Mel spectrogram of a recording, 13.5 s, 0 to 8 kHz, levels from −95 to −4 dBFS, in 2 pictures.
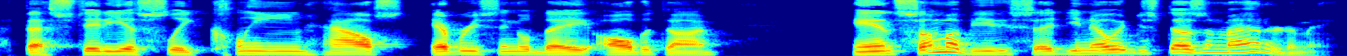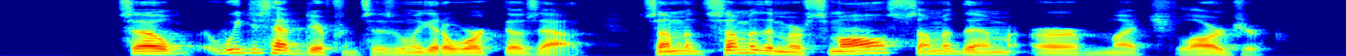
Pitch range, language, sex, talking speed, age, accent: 95-130 Hz, English, male, 210 wpm, 50-69, American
